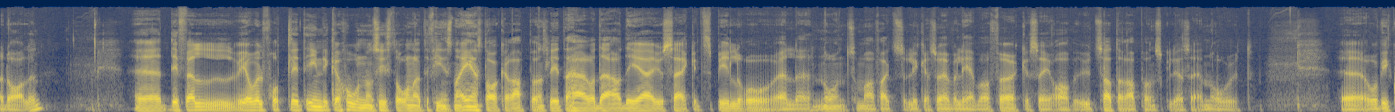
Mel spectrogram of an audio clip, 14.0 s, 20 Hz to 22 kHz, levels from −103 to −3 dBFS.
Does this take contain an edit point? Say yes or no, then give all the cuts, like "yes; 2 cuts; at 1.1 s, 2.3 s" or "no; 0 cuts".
yes; 1 cut; at 1.8 s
